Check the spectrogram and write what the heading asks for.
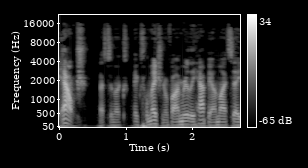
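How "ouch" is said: sharp pained ouch; a quick ouch of pain. Shown as a demonstration. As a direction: yelp it like you bumped the furniture.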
